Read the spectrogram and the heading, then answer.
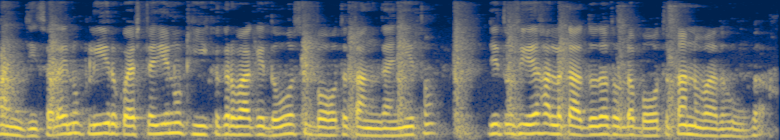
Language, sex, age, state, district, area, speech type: Punjabi, female, 30-45, Punjab, Barnala, rural, spontaneous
